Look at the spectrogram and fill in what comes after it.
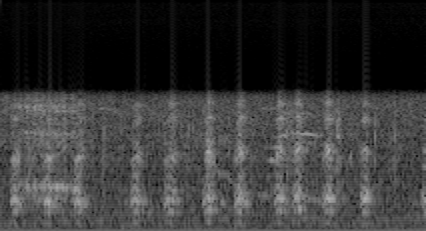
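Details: A goat named Horney, described as laughing and sneezing all day long, makes quick, uneven, grunting chuckles, several each second, over a steady low hum.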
